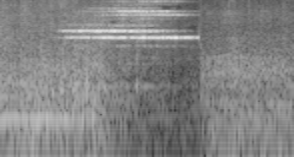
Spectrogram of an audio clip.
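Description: Freight train wheels squealing on the rails: a steady high screech that joins a lower steady tone about half a second in, then cuts off abruptly about a second and a half in.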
